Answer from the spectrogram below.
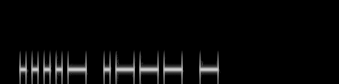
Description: Morse code, heard as a keyed tone, about 20 wpm, 700 Hz. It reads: 4JT
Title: Three Challenging Letter-Number Combinations 20wpm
